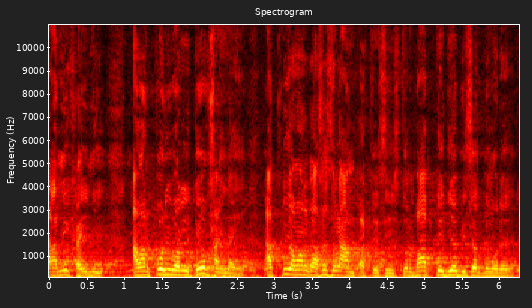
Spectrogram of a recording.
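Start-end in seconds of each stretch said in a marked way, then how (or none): none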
